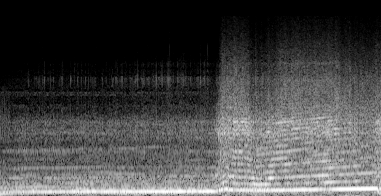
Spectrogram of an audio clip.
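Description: Race car engine running at a steady note, then about four seconds in it gets louder and revs up, climbing steadily in pitch as the car accelerates.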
